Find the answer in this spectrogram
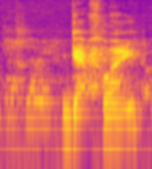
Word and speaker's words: Guerlain: Guerlain.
